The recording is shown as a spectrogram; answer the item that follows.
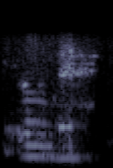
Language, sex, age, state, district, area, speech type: Bodo, female, 45-60, Assam, Chirang, rural, conversation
